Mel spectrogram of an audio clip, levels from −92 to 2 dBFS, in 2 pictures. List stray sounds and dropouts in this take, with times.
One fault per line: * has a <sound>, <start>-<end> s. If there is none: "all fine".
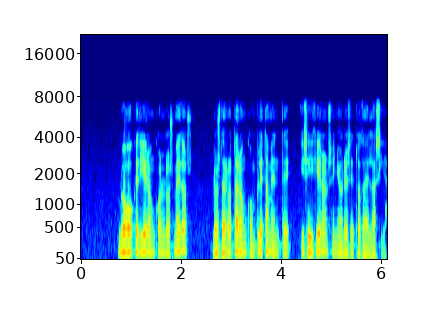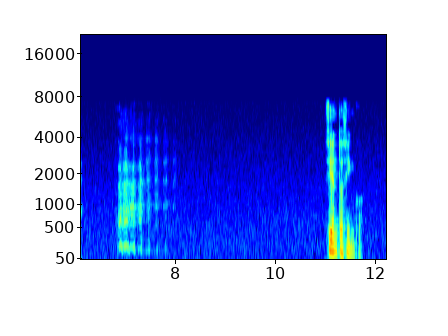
* has a laugh, 6.8-8.0 s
